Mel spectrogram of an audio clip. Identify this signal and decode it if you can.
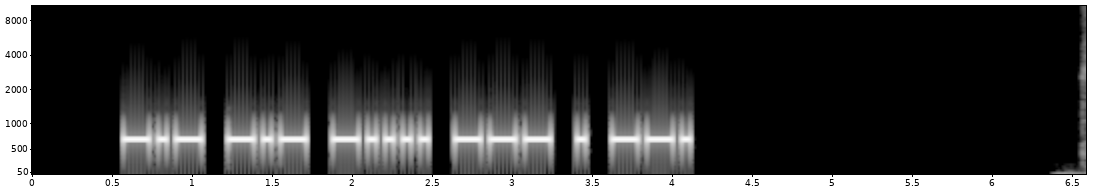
Morse code, heard as a keyed tone, about 22 wpm, 700 Hz. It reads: KK6OEG
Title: USA Call Signs - 6 Characters - Repeated 3x - 22wpm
